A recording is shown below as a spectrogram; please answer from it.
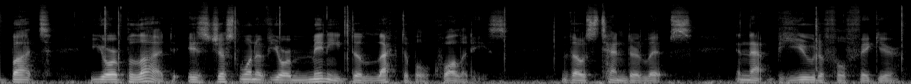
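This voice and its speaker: A man playing a sadistic, possessive vampire lord in a dramatic roleplay monologue, theatrical and taunting, with silky condescension and drawn-out phrasing. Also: lowish voice, a little hiss or hum, natural voice. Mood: possessive, seductive.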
